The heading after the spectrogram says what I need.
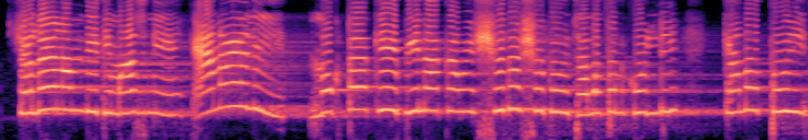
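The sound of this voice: A cartoonish character voice speaks at a fairly slow pace with monotone, flat intonation. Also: female-sounding voice, extremely high pitch for a woman.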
